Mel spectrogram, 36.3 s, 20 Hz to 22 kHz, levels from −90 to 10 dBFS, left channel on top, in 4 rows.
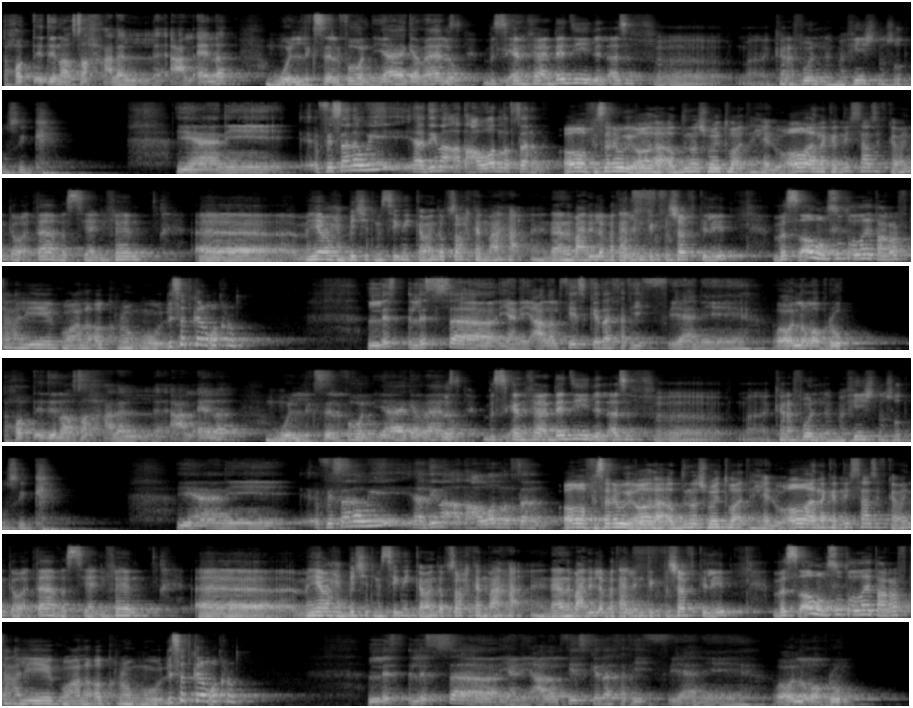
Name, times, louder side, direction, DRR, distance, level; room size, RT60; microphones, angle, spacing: voice 1, 0.0-4.6 4.9-5.2 10.4-14.6 24.3-24.9 30.6-35.7, left 2 dB, 55° left, 5 dB, 0.6 m, -29 dB
voice 2, 2.6-3.0 4.8-9.6 14.7-29.6, right 1 dB, 15° right, 6 dB, 0.8 m, -26 dB
13.5 x 7.8 x 3.0 m, 1.1 s
head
